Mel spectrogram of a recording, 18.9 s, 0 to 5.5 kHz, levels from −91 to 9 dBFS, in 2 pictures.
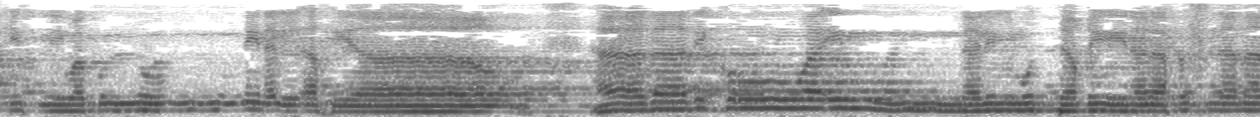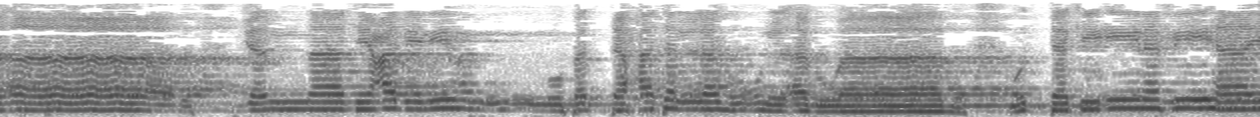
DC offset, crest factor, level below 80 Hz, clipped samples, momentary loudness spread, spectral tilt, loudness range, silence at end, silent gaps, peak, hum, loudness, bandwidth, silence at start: under 0.1%; 14 dB; -56 dBFS; under 0.1%; 8 LU; -10 dB/octave; 3 LU; 0 s; none; -6 dBFS; none; -21 LUFS; 5.2 kHz; 0 s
